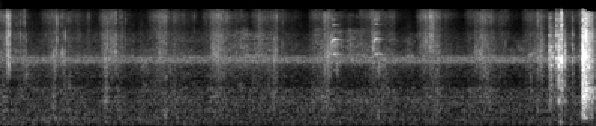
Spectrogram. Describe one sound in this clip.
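Footsteps rustle through dry grass and brush at a steady walking pace.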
